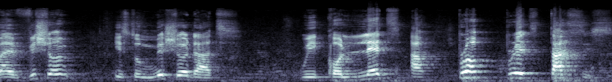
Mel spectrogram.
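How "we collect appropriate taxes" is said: appropriate drawn out, slow and loud. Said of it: "mark my word, appropriate".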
